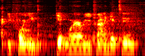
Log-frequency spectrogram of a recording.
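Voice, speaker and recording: Man, easygoing guest taster, mid-pitched voice, distant from mic, echoey noisy kitchen. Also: fast. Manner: relaxed, joking, easygoing. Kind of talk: casual chat. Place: home kitchen, indoors. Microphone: far camera.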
